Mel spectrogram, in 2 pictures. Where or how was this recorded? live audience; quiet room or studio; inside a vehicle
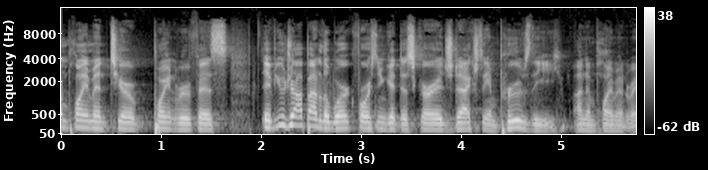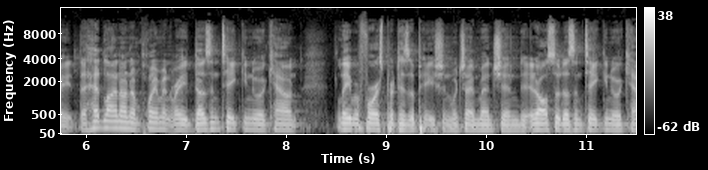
live audience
